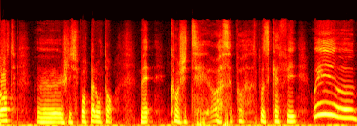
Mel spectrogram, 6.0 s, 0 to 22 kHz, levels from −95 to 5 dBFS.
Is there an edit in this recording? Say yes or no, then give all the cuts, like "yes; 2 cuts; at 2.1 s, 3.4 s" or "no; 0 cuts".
no; 0 cuts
